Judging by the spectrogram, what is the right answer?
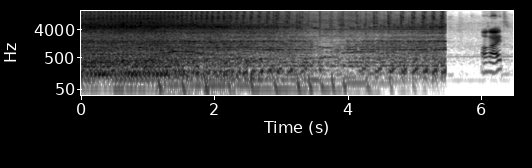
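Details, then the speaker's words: Backer 111/2 large two-cylinder air compressor (rated 1560 L/min), restored, after fixing a small air leak, reaching 9.5 bar: even piston chug about four beats per second, no knocking, until the motor shuts off. Normal compressor running. "this is running really nice it's now on 9 and half bars and I think that's a really nice pressure for the workshop"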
